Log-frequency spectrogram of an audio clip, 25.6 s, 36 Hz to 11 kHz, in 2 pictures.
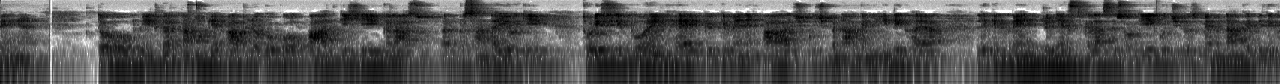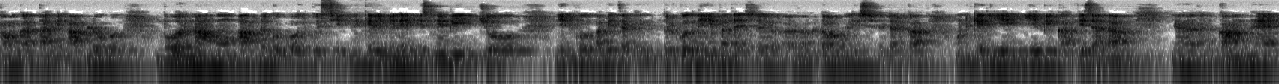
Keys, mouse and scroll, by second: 3.6 click.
